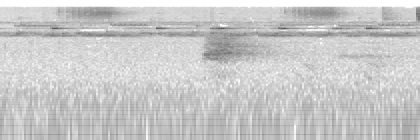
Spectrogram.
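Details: In Cape York rainforest, Australia, a wild eclectus parrot gives a single harsh, screechy squawk midway, set against constant shrill insect buzzing and faint background ticks.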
